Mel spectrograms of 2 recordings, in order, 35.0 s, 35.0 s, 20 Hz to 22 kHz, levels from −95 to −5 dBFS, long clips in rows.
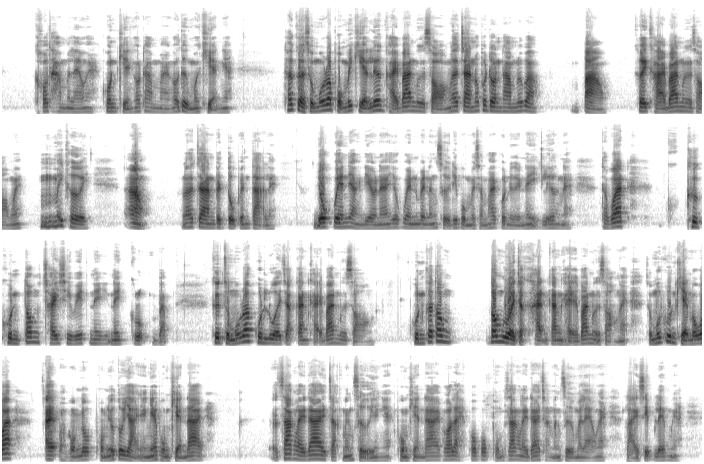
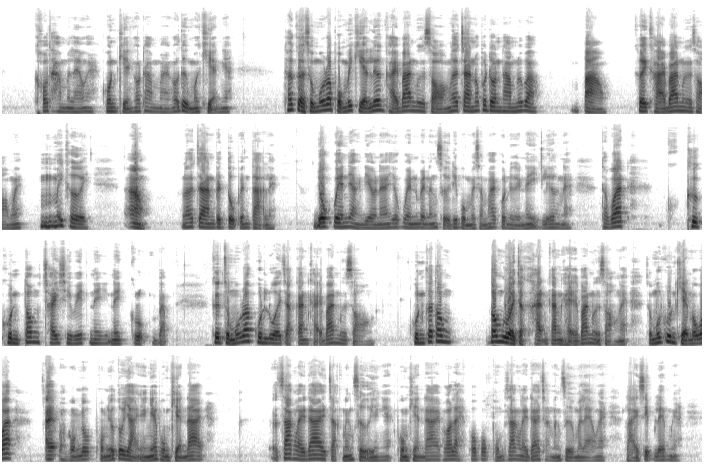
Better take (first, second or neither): second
